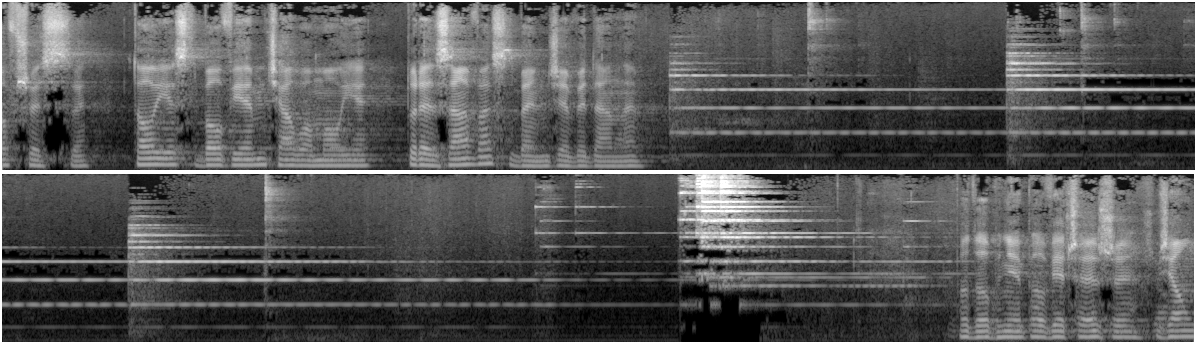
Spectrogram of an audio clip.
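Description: A man chants a prayer in a large echoing hall.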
